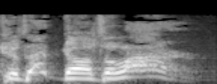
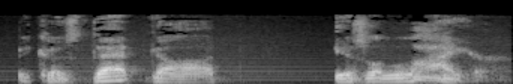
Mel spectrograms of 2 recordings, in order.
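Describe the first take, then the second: First: It is said loudly with high energy. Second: It is said quietly with calm energy.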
